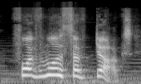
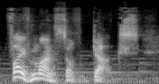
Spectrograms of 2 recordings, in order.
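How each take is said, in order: First: It is said in a British accent. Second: It is said in the speaker's usual accent. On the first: The speaker calls it right. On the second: The speaker calls it wrong.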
